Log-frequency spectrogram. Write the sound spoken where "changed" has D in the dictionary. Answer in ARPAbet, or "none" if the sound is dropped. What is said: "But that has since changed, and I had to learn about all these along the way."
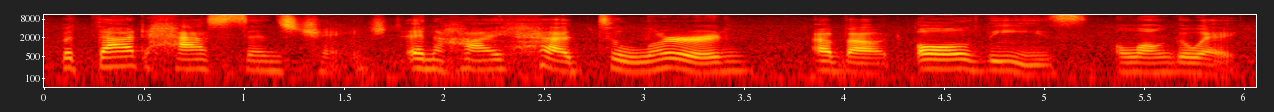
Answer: D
